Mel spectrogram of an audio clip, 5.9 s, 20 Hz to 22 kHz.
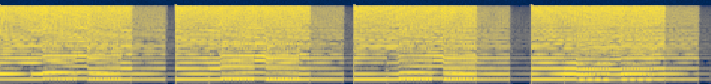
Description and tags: Backing Synth 3
Backing synth used in Anthem 2007 by my band WaveSounds.
162-bpm, distorted, synth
